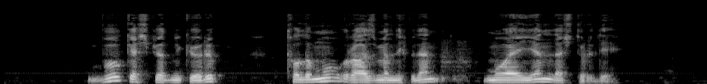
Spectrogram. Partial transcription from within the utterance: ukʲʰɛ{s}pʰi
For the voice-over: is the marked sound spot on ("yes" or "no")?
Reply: no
